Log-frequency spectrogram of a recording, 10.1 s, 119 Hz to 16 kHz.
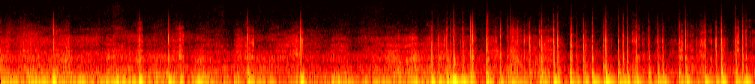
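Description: Fingertips and long nails tap the card cover and lower edge of a large paperback coloring book, making short, dry clicks and soft thuds that barely ring. The taps start sparse, then grow denser and quicker in the second half, over a steady low hum near 110 Hz.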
